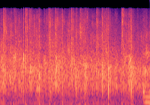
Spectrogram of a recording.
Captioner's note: applause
